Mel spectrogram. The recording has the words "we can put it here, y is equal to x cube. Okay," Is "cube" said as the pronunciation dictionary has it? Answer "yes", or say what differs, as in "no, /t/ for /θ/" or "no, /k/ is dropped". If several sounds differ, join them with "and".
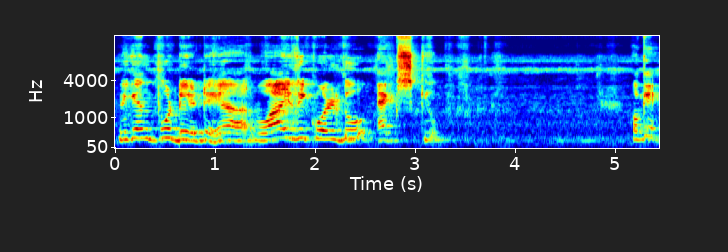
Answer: no, /b/ is dropped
